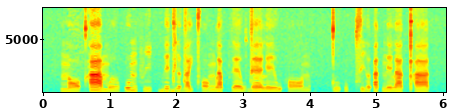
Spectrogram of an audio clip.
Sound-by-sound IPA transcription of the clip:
n ɔː˧˩ kʰ aː˥˨ m ɤː˩˧ p o˥˨ ŋ f iː˧ k̚ b e˧ d i˥˨ ə̯ d a˧˩ j t̪ʰ ɔː˩˧ ŋ l a˥˨ p̚ k ɛː˩˧ w d ɛː˥˨ l eː˧˥ w h ɔː˩ n | t̪ u˩ ʔ u˧˩ p̚ s i˩˧ ə̯ ʔ a˥˨ t̚ n e˩˧ l aː˧ t̚ pʰ aː˧ t̚

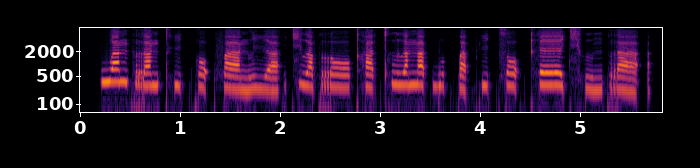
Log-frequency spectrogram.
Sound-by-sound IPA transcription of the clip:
w a˥˩ ŋ k r a˧ ŋ tʰ i˨˩ t̚ k ɔ˨˩ ʔ f aː˨˩ ŋ l i˨˩ a̯ | t͡ɕ ɯ˨˩ a̯ p r ɔː˩˦ kʰ a˨˩ t̚ pʰ l ɯ˦˥ a̯ ŋ a˦˥ k̚ b o˦˥ k̚ p a˨˩ p̚ k i˦˥ t̚ s ɔ˦˥ ʔ kʰ ɛː˥˩ t͡ɕʰ ɯ˩˦ ŋ p r a˨˩ ʔ

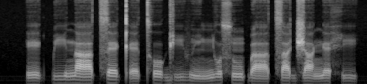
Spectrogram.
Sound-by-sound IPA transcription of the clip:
eː˨ k͡p iː˦ n aː˦ t͡s ɛ˦ kʼ ɛ˨ tʰ o˦ ɡ iː˦ β ĩ˨ ɲ o˦ s ũ˦˨ ɓ aː˨ t͡s a˦ d͡ʒ a˦˨ ŋ ɛ˦ h i˦˨

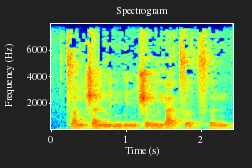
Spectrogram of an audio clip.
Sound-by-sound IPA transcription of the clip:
t͡s ɑ˧˥ ŋ ʂ a˧˥ n l i˧˥ ŋ l ḭ˨˩ ŋ ʂ ə˥ n l j ä˥˧ t͡s ɤ˥˧ t͡sʰ ə˥˩ n

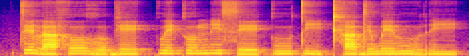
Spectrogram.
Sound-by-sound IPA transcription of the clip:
t ɪ˦ l a˨ h oː˦ ɣ o˨ ɡ e˦ | kʷ e˦ k ʊ˦ m i˦ s eː˨ k uː˦ t iː˦˨ kʰ a˦ d ɪ˦ w e˦ β uː˦˨ r iː˦

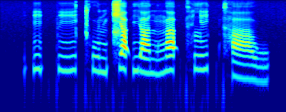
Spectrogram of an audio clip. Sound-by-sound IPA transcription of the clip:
ʔ i˦˥ ʔ p iː˦˥ tʰ u˧ n t͡ɕ a˥˩ ʔ j a˧ n ŋ a˥˩ ʔ kʰ l i˦˥ t̚ kʰ a˨˩ w

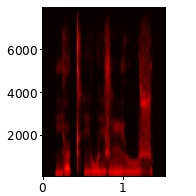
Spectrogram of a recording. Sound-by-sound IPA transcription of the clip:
j ə kʰ i w i z mʲ u z

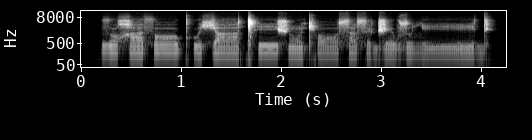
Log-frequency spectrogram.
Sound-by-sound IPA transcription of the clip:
ð o χ a θ ɔː kʷʰ e ç aː ǀʰ iː ʃ õ cʰ ɔː s a s ɘ d͡ʒ e w z u ʎ iː d

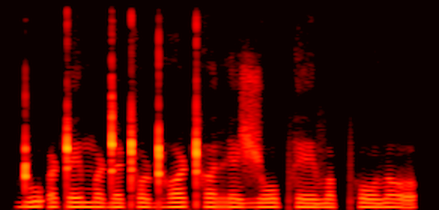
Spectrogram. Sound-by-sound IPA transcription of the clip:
ɖ u ʔ ɤ ʈ e m ɤ ɖ ɛ ʈʰ o ɖʱ ɤ ʈʰ ə r e ʒ o pʰ e v ɐ pʰ o ð ɤ

